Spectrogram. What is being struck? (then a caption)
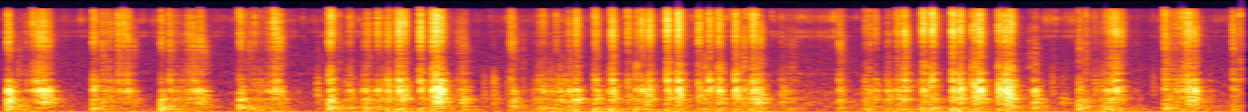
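Painted molded panel door. Long nails rapidly scratch across a white painted molded panel door with a horizontal embossed wood-grain texture, dragging over the grooved surface. The result is a quick run of dry, bright, raspy scrapes that stop and start in short bursts, with little low end and almost no ring.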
